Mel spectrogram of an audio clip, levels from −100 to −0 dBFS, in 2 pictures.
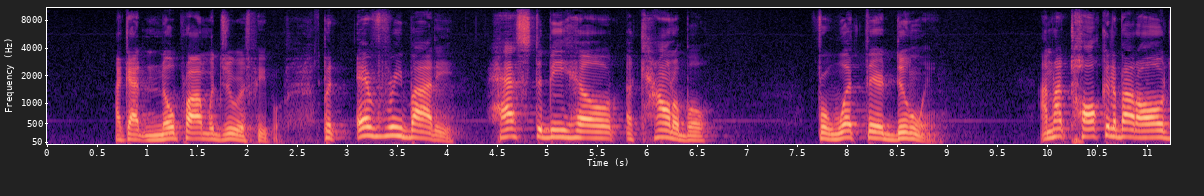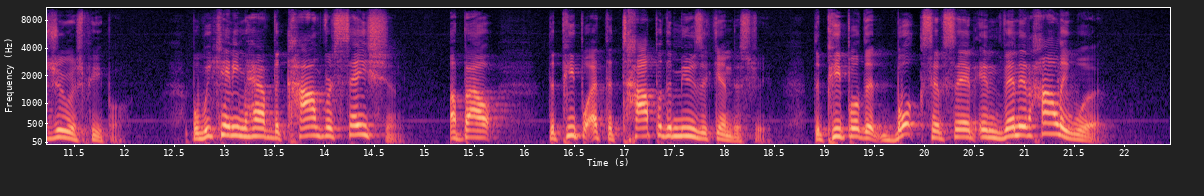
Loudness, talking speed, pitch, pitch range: -20 LUFS, 135 wpm, 160 Hz, 120-190 Hz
